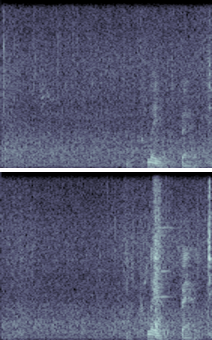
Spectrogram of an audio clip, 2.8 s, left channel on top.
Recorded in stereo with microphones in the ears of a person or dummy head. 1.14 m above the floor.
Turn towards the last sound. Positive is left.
turn(degrees=-50)  # may be behind; listen again after turning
